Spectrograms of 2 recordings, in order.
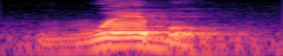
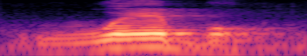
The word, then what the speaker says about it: huevo: these rules apply okay the H in any Spanish word is always silent we never pronounce the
